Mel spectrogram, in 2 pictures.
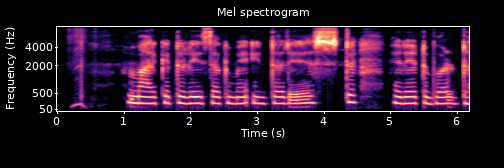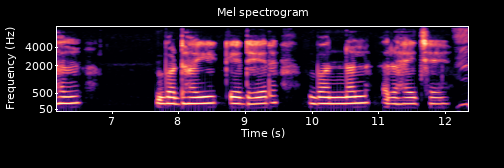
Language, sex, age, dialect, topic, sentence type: Maithili, female, 25-30, Bajjika, banking, statement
